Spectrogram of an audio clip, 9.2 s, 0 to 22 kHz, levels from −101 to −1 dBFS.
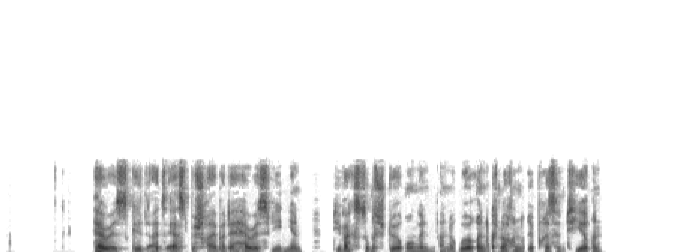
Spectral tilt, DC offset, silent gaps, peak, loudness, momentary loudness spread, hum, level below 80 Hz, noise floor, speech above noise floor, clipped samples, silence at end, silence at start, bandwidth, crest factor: -3 dB/octave; under 0.1%; 4.06-4.16 s, 4.33-4.44 s; -12 dBFS; -33 LUFS; 12 LU; none; -68 dBFS; under -90 dBFS; over 56 dB; under 0.1%; 1.2 s; 1.25 s; 8.2 kHz; 24 dB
